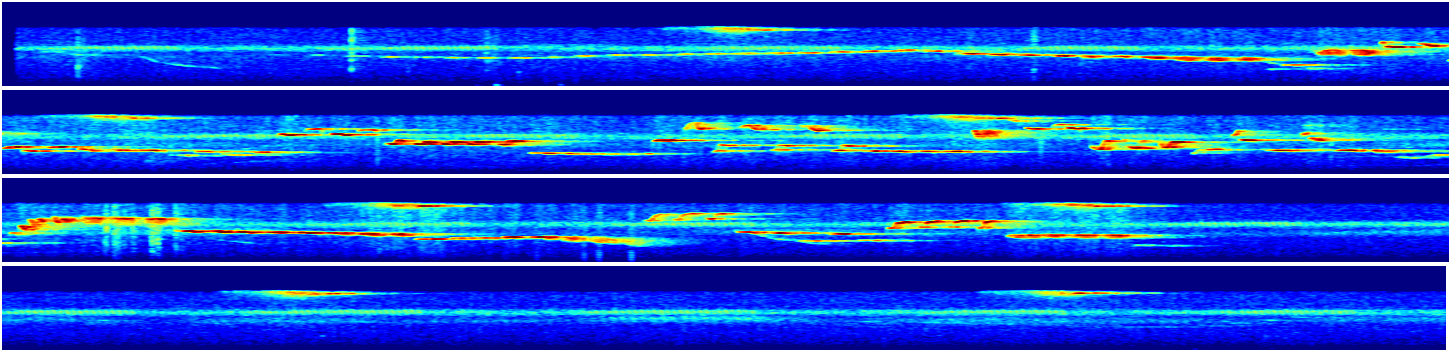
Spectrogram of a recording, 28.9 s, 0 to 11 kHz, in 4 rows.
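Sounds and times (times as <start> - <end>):
White-browed Shortwing Brachypteryx montana singing at Kitanglad: 0.7 - 20.6.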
